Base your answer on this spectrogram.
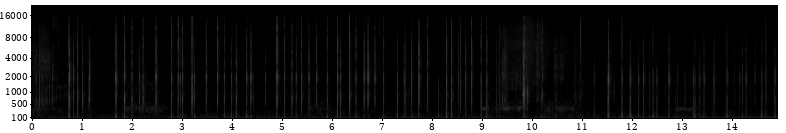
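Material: Soft plastic.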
